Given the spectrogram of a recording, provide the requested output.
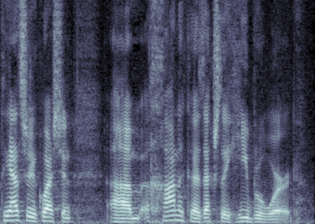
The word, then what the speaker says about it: Hanukkah: But the answer to your question, Hanukkah is actually a Hebrew word, and the first letter is a chet. We don't have that in the English language.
